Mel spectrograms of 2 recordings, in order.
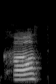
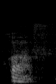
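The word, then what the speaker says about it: qoph: presentation is i'm good i probably say long cough q-o-p-h cough cough i don't know how to say it any of you who know hebrew out there please feel free to correct my pronunciation it's actually a symbol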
